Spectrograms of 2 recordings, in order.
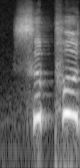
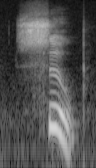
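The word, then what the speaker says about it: soup: 스프 이렇게 발음을 합니다 스프 그런데 미국에 가셔서 스프 주세요 이렇게 스프 스프 이렇게 하면은 미국 사람들이 못 알아들을 확률이 굉장히 높아요 스프 하지 않고 본토 영어 발음인 수 소 이렇게 발음을 해 주셔야 원활하게 원하시는 수프를 받으실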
